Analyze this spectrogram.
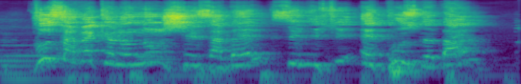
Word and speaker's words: Jézabel: Vous savez que le nom Jézabel signifie épouse de Baal. En fait, la bonne prononciation, c'est Jézabal, qui veut dire épouse de Baal.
